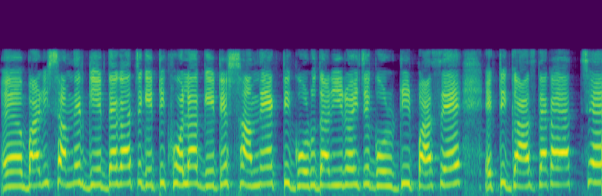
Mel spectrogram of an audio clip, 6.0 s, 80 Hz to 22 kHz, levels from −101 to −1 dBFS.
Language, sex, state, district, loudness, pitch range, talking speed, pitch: Bengali, female, Jharkhand, Jamtara, -10 LUFS, 300-345 Hz, 190 wpm, 320 Hz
